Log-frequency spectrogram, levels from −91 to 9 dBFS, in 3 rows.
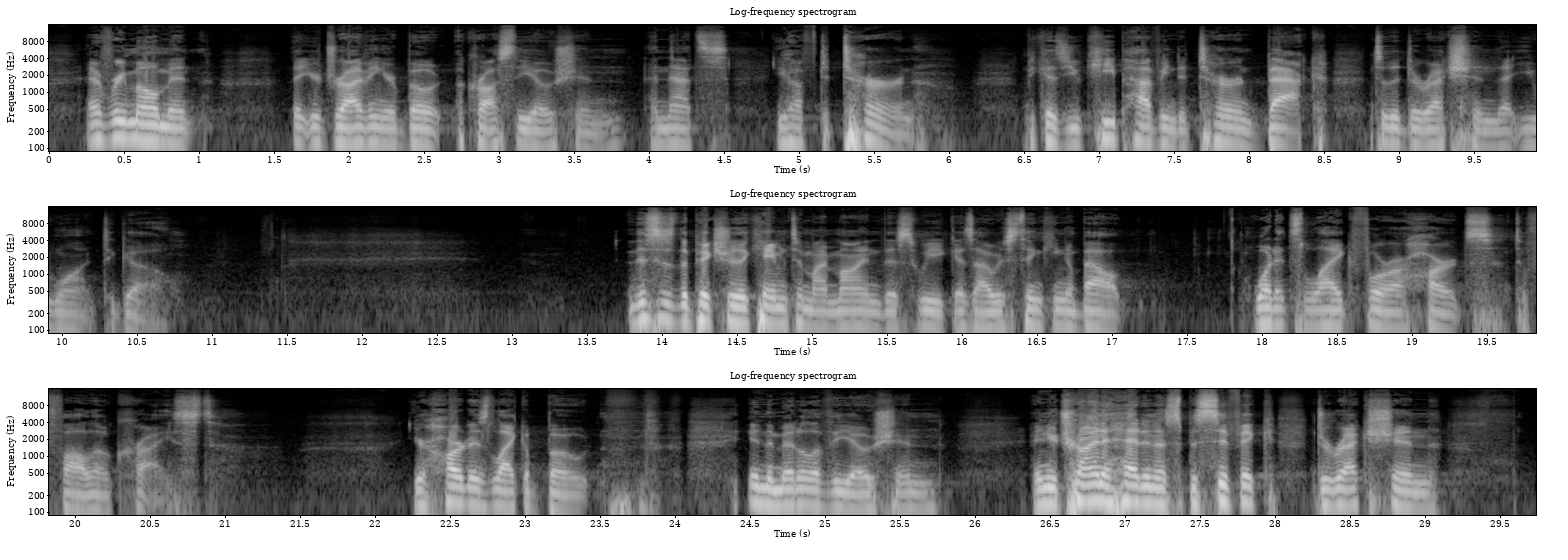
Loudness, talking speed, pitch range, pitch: -17 LUFS, 155 wpm, 110-130 Hz, 120 Hz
